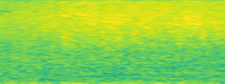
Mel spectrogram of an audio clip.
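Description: A particle cannon superweapon blast in Command & Conquer Generals Zero Hour, a dense roaring explosive rumble held loud and steady throughout, with no pause.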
